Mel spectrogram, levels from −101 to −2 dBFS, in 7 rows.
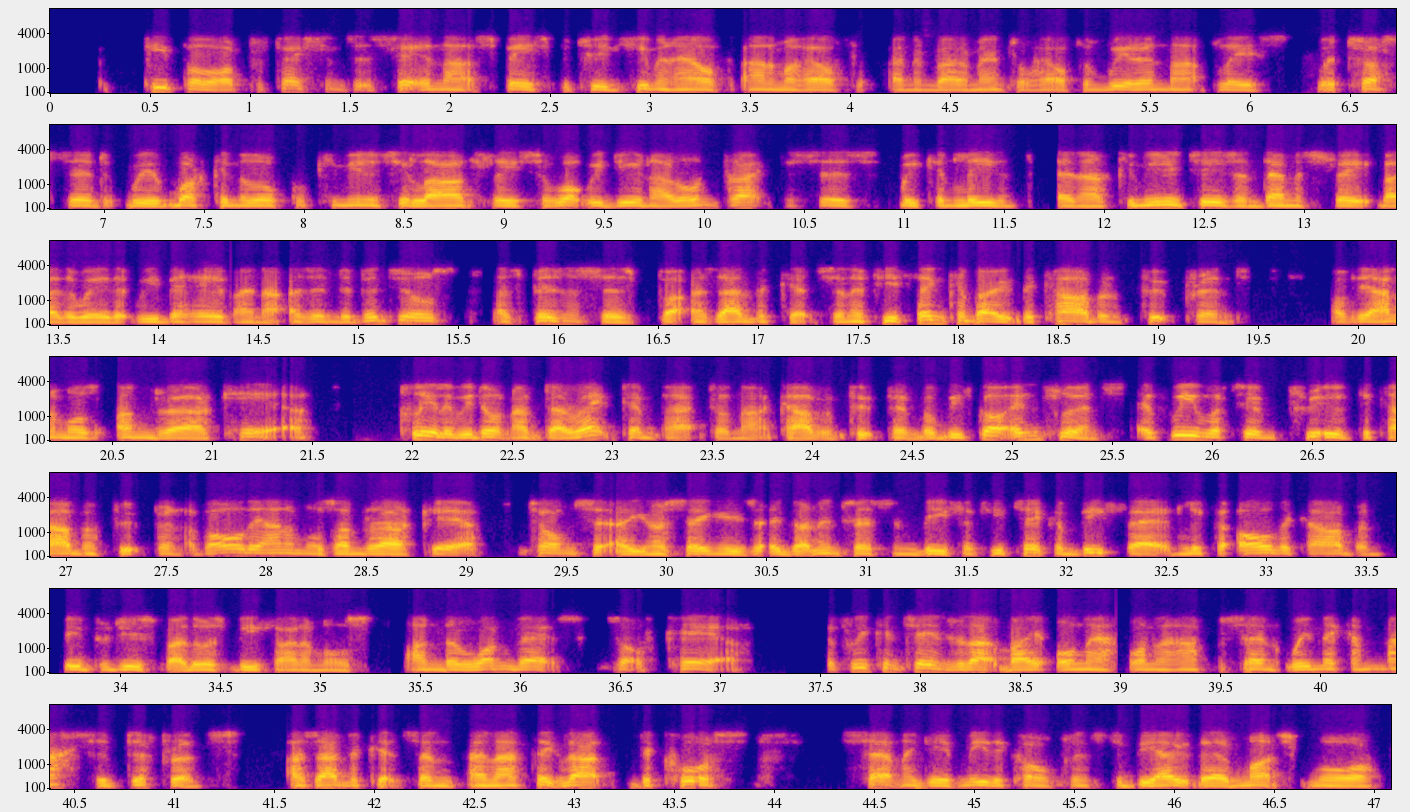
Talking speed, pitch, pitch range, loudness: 220 wpm, 105 Hz, 100-110 Hz, -17 LUFS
